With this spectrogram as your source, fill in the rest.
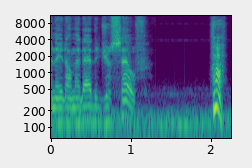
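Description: A man speaks calmly through a game's speakers.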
